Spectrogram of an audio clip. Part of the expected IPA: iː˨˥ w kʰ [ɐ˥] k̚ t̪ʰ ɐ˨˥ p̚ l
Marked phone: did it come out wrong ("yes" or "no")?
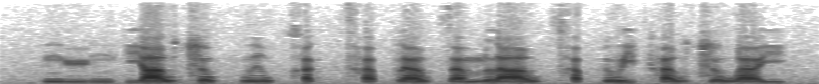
yes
